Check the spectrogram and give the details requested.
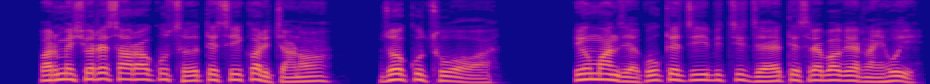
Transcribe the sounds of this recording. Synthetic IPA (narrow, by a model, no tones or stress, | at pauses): pɐɾmeːʃwəɾɛsaːɾɔk̬ʊt͡sʰt̪eːsikɔɾit͡ʃaːɽ̃ɔ | d͡zoːkʊt͡sʰuɔa̰ | t̪ɪũmãːn̆d͡zɪjak̬uked͡ziːbit͡sɪd͡zɛt̪eːsɾɛbɐɡɛːɾnãːĩɦʊiː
